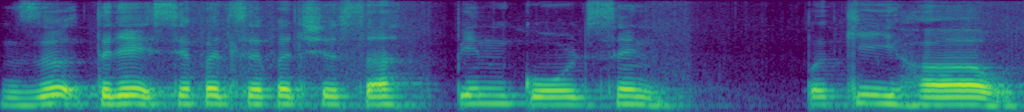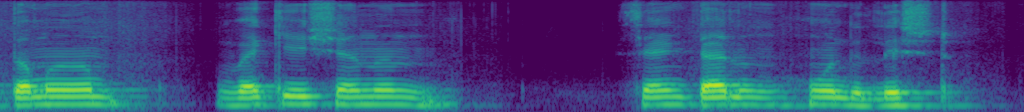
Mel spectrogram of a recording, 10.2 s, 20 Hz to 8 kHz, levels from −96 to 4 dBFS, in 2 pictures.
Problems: constant background noise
